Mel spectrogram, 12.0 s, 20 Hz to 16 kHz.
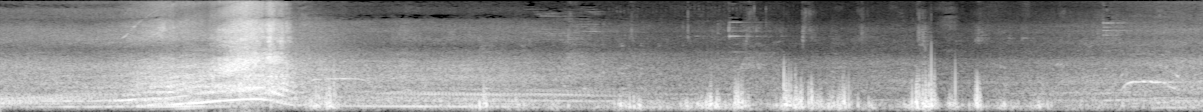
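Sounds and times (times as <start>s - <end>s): car engine accelerating hard: 0.0s - 5.5s.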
